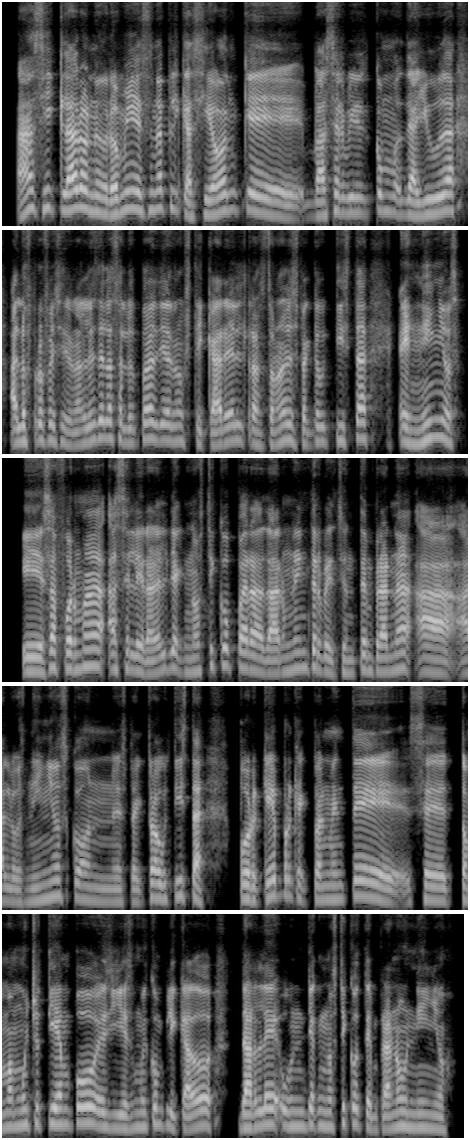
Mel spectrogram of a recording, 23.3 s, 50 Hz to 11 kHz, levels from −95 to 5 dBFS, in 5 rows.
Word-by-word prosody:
Ah, 230 - +4
sí, 235 +1 -3
claro, 225 +3 +7
Neuromi 195 +3 +2
es 215 0 +1
una 225 +2 0
aplicación 200 -1 0
que 165 - +2
va 155 - +4
a - - +1
servir 180 -1 -4
como 200 -4 -6
de 165 0 +2
ayuda 175 +7 +2 0.2
a 160 - +3
los 180 -1 -1
profesionales 175 -3 -3
de 215 - +1
la 210 - +2
salud 165 -6 -6
para 200 +3 +2
diagnosticar 180 -6 0
el 185 +1 0
trastorno 150 -1 -2
del 195 - +1
espectro 160 0 -5
autista 185 +3 -1 0.3
en 170 -4 +4
niños, 195 0 -2 0.2
y 160 0 +2
de - - +4
esa 195 +5 +2
forma 190 +3 +2
acelerar 175 -5 0
el 170 +4 -4
diagnóstico 190 +5 -4
para 175 -6 +3
dar 145 0 +3
una 165 +4 -5
intervención 165 -7 -3
temprana 175 +2 +2
a 150 -3 +2
a 145 - 0
los 140 -2 -8
niños 165 +7 -5
con 150 -5 -7
espectro 140 +4 -3
autista, 175 +3 0 0.3
¿por 165 -3 0
qué? 185 +4 +2
Porque 195 -3 -5
actualmente 160 +2 +1
se 150 -3 -1
toma 155 +2 0
mucho 185 +3 -5
tiempo 195 0 +2
y 155 -3 0
es 145 - -3
muy 165 +1 -9
complicado 175 -2 +1 0.2
darle 170 +4 +3
un 170 -1 -7
diagnóstico 175 +2 -3
temprano 145 +3 0
a - - -1
un 170 - -5
niño. 155 -4 -6
175 Hz, 175 wpm, -23 LUFS, 155-190 Hz, 0.3 s, claro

